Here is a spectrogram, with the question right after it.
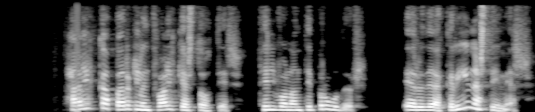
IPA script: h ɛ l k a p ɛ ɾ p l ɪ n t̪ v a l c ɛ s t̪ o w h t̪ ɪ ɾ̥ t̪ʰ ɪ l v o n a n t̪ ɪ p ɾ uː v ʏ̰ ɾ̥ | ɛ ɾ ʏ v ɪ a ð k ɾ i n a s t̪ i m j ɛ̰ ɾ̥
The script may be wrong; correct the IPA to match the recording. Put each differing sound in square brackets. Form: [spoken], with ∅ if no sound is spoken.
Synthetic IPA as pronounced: h ɛ l k a p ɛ ɾ [k] l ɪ n t̪ v a l c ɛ s t̪ o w h t̪ ɪ ɾ̥ t̪ʰ ɪ l v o n a n t̪ ɪ p ɾ uː [ð] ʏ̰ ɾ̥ | ɛ ɾ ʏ [ð] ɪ a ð k ɾ [iː] n a s t̪ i m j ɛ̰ ɾ̥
